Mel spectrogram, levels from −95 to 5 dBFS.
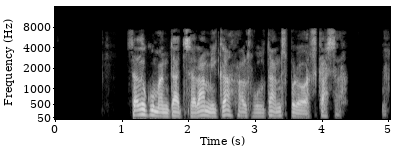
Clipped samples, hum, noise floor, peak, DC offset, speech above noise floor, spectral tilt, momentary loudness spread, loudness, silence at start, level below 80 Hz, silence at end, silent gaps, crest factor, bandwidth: under 0.1%; none; under -90 dBFS; -2 dBFS; under 0.1%; over 72 dB; -5 dB/octave; 9 LU; -18 LUFS; 1.1 s; -60 dBFS; 0.05 s; 4.46-4.90 s; 18 dB; 8 kHz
